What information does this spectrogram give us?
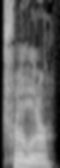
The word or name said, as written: triller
